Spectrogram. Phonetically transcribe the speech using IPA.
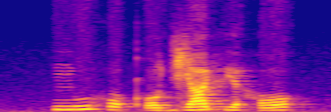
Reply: muxɔkʼɔ d͡ʑafʲahɔ

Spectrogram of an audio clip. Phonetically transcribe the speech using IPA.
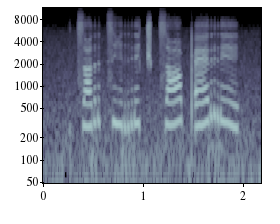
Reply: t͡sɑ˨˥rt͡si˧˩ rɪ˧˥˧t͡ʃ t͡sɑ˨˥pʼæ˨˥re˧˩

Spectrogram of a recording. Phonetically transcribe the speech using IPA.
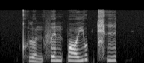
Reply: kʰlu˩˦nfe˧n pɔː˧ju˥˩k̚ t͡ɕʰi˦˥t̚

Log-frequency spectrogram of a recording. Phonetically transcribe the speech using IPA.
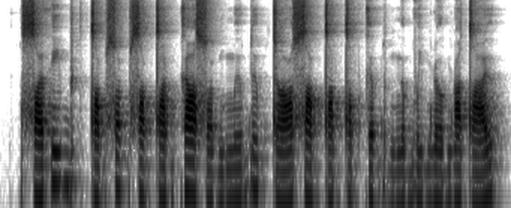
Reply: sˤɯθib | tˤɪbsˤubsˤɯbtˤib kʌsˤub mɯbɾɯb tɔ sˤʌbtˤɯbtˤəb kəbɾəbn̪obwib ɳobɳu tˤɯ

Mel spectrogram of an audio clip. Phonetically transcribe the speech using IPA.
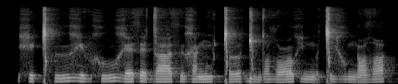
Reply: xeǀʰɯːɣev xuː ɣɛθɛ daːθɯ ɣaŋũvǀɤːɡ͡ǀũ dɔðˤoːxi ŋɤǀi ɣuŋɤðˤi

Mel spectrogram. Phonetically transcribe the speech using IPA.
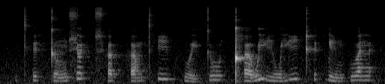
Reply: t̪ʰɪ˧k̚t̪ʊ˨˥ŋ sɵ˥t̚t͡sʰɐ˨˥k̚hɐ˨˧m t̪ʰiː˥p̚kʷe˨˩j t̪uː˧t̚kʰɐ˨˥w jiː˨wjiː˥ kʰɪ˥k̚liː˨mkʷɐ˥n

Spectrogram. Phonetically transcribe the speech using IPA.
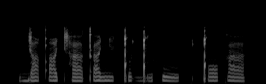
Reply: ɟaqʼa cʰakʼaɲiǃʊ ɡ͡ǃʊhu | ǃɔka

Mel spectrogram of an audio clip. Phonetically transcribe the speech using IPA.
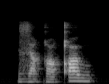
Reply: zɛqɵ qʼu

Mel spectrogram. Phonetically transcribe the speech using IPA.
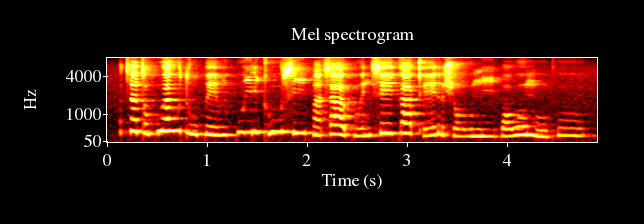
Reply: t͡sã˦ tɔ˨kʷaː˦ɣu˦ duː˨ peː˨ βi˨kʷiː˦ ɾi˨kʼuː˦ siː˦pã˨saː˦˨kʷeː˨˦n seː˦ka˦ kʼeː˨˦rʃɔ˨ ɣu˨ŋiː˨pɔ˨˦ βoː˦ muː˨pʰuː˦

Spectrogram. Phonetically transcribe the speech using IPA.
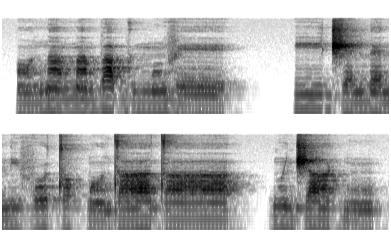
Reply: ɔ̃˨nã˦mã˦ ba˦bɨ˨mũ˨˦veː˨ | iː˦d͡ʒɛ˨ nɛ˧ni˧vo˦ dɔ˧k͡pɔ̃˨ daː˦daː˦ | ɡʷĩ˧d͡ʒaː˧ɡ͡bũ˨

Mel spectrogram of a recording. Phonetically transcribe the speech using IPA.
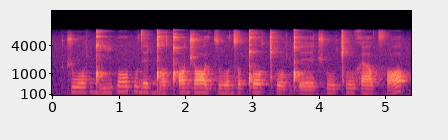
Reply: t͡ʃuːlˠ ɡ͡ǃiːpoː pudeːɡ͡ǃilˠǃʼɒː d͡ʒɒːlʲ t͡suo̯d͡zo ǃoːlˠǀʰulˠ ǃʼeːt͡ʃʰuːǀuː xæːlˠt͡sʰɒ

